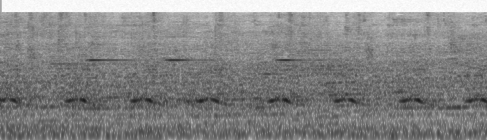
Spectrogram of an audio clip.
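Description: Slot machine bonus wheel spin sound effect: a short electronic chirp repeating about three times a second as the wheel turns and slows, over casino background din.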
